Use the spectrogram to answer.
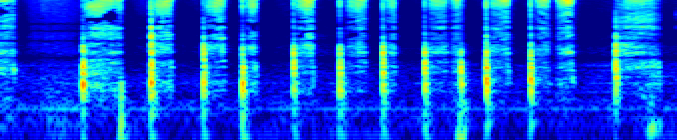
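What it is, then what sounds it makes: Chalk writing on a chalkboard. A thick pink sidewalk chalk stick held in the hand writes the word CHALK on a large, flat black chalkboard. About a dozen short, scratchy strokes and taps sound apart, each with a bright rasp and a brief, dry attack, separated by quiet gaps.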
